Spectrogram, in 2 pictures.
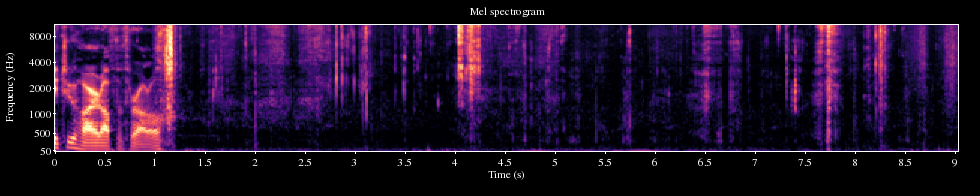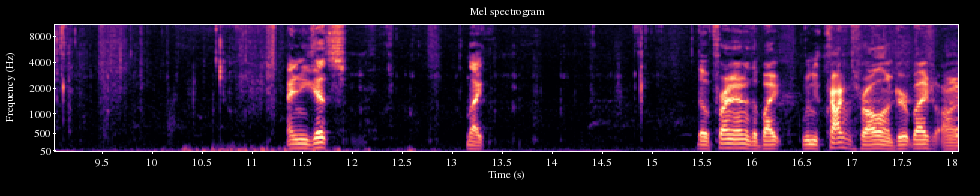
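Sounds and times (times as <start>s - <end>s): chewing crispy fried food: 1.1s - 15.5s.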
